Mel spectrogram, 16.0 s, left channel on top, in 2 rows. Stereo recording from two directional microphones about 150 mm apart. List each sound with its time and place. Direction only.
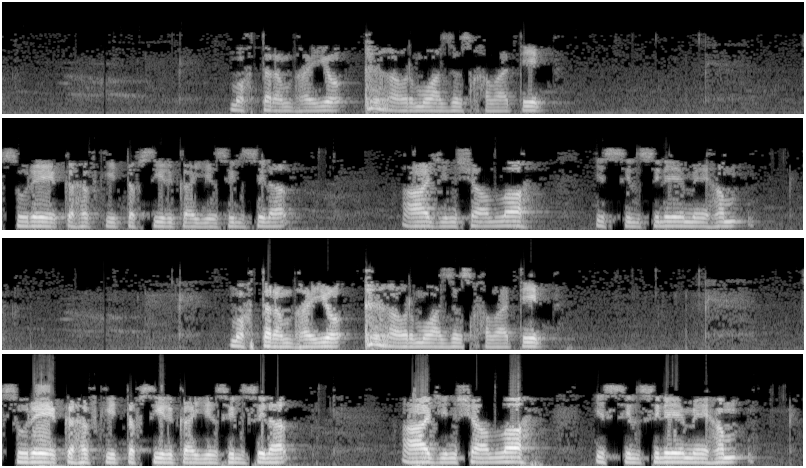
2.2 s a man's voice: 25° right (ahead or behind)
3.7 s speech: 5° right (ahead or behind)
8.3 s a man's voice: 20° right (ahead or behind)
12.0 s a man's voice: 25° right (ahead or behind)
15.9 s a sound: 25° right (ahead or behind)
